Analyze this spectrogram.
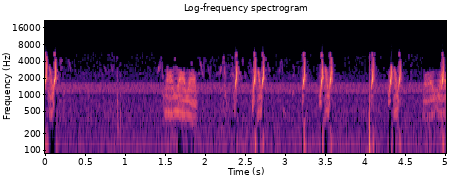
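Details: Common quail giving short, sharp liquid notes in quick clusters of two or three, repeated irregularly over a steady electronic hum, with one brief harsher gurgling burst. This is a quail call recording from Pakistan used to lure quail for hunting.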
